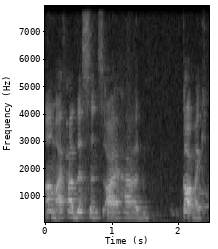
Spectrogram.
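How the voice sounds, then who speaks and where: A woman talks fairly quickly with ordinary pitch variation while noticeable background noise fills the recording. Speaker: lifestyle YouTuber. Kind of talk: casual product review vlog. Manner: fast; casual, many fillers.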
